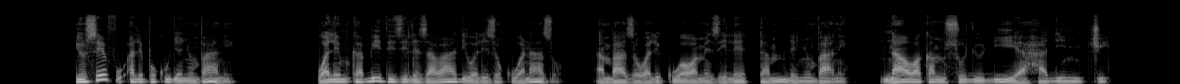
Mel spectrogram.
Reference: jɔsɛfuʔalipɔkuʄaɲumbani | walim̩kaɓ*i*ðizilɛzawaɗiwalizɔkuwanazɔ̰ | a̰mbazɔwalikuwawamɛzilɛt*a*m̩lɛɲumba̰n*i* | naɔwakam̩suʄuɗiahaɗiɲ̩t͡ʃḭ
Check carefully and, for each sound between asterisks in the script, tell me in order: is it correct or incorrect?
correct, correct, correct

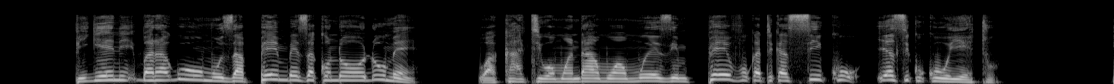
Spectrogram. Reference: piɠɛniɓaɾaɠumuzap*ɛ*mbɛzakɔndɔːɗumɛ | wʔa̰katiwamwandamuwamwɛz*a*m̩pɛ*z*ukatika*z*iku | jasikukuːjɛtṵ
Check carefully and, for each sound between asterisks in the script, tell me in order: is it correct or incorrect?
correct, incorrect: i, incorrect: v, incorrect: s

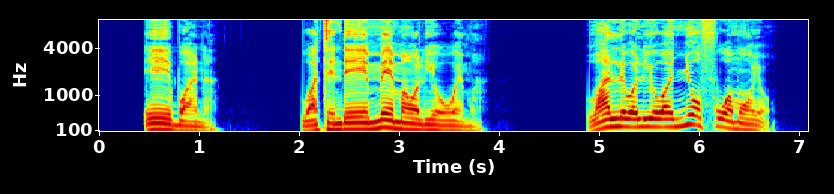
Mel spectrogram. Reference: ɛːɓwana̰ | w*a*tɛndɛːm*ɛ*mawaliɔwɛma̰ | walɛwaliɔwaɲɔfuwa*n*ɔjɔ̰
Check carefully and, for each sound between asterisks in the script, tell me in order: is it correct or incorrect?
correct, correct, incorrect: m

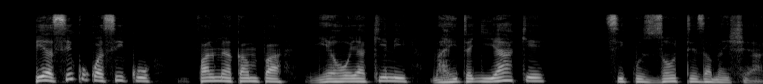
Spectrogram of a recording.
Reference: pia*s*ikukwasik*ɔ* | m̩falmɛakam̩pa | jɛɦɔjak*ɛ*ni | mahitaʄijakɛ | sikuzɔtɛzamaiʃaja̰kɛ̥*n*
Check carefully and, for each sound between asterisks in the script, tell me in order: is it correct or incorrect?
correct, incorrect: u, incorrect: i, incorrect: none

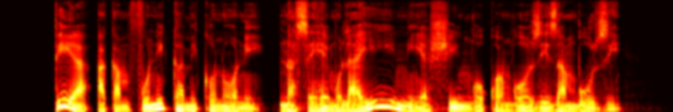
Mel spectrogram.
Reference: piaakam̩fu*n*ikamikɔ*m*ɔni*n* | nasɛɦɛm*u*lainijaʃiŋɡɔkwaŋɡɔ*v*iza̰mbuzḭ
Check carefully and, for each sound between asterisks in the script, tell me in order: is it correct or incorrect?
correct, incorrect: n, incorrect: none, correct, incorrect: z

